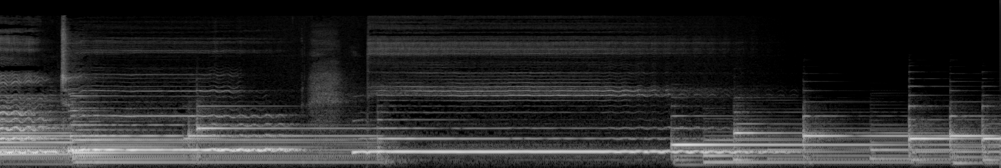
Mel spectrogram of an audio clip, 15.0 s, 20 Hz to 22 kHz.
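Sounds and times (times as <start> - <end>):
digital piano chords: 0.0 - 7.5, 9.9 - 15.0
short breath: 4.6 - 5.3
woman humming: 5.3 - 11.4.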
